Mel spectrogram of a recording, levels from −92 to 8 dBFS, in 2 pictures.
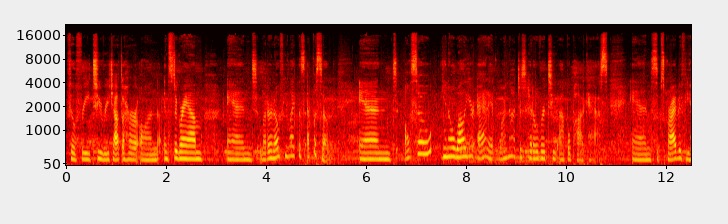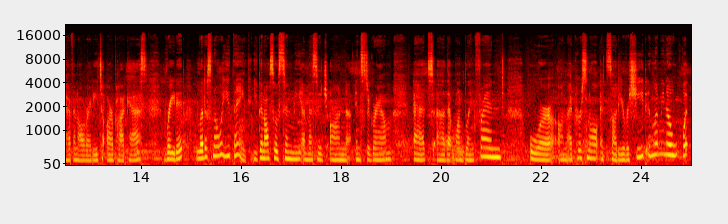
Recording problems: murmuring crowd; noticeable; throughout; 15 dB below the speech

